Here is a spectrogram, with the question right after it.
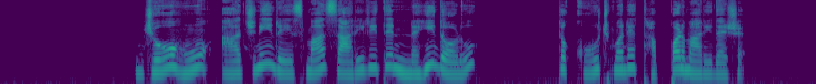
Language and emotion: Gujarati, fearful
